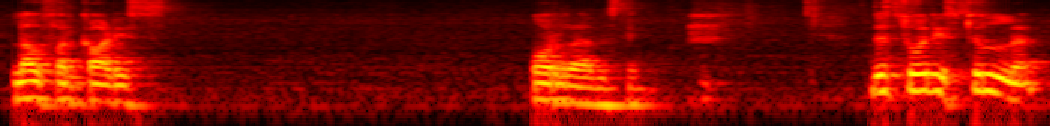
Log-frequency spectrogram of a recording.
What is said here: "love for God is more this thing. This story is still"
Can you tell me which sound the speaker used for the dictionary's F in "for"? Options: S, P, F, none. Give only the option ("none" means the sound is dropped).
F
